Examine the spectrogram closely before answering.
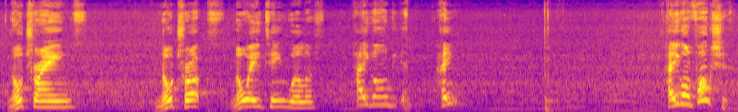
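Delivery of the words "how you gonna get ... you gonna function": higher and higher, incredulous; incredulous rising. Real, not acted. To listeners with no food, rising incredulous question. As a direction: push the question up in disbelief.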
